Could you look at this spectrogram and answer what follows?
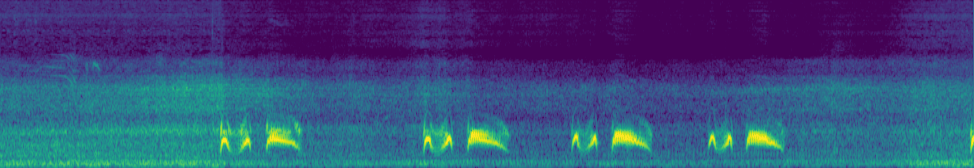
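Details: Spotted dove cooing, used to stimulate captive birds. Four evenly spaced phrases of two quick short notes and a drawn-out falling coo, over a soft low rumble.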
